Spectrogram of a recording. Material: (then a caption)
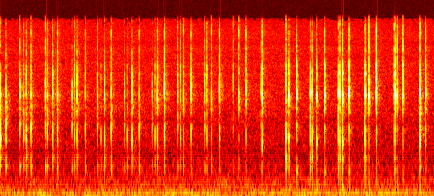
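Foil, cardboard. A small hollow cardboard box with a shiny silver foil surface is held in both hands and scratched and tapped with long nails. Quick, irregular bursts of bright, crinkly clicks and scratches with little low end repeat rapidly throughout.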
